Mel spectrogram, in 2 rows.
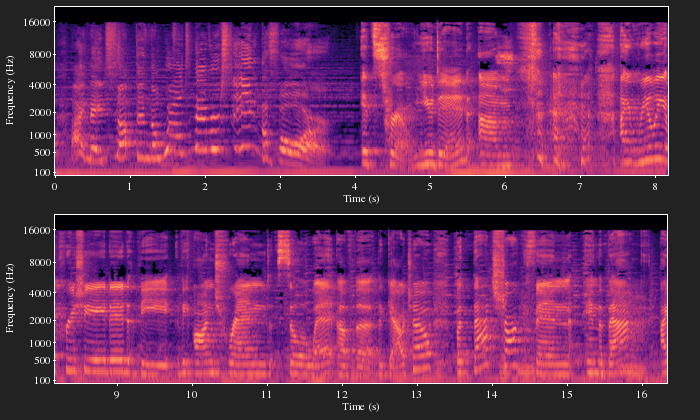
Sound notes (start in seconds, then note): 5.6 laughing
